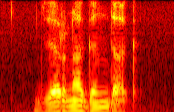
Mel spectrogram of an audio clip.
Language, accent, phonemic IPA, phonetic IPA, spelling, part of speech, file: Armenian, Eastern Armenian, /d͡zernɑɡənˈdɑk/, [d͡zernɑɡəndɑ́k], ձեռնագնդակ, noun, Hy-ձեռնագնդակ.ogg
- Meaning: handball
